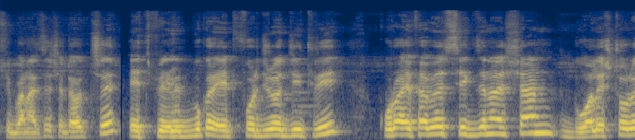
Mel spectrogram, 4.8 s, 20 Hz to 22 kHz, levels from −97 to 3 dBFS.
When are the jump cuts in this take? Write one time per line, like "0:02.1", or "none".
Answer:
0:00.9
